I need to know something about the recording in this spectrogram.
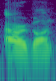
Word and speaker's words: Aragorn: it's it's Aragon is it Aragon yes it's Aragon Aragon is is the guy with the dragon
